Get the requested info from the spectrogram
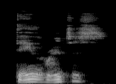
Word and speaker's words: De Laurentiis: So this was Dino De, La- De Laurentiis? Am I saying that right? – Yeah.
